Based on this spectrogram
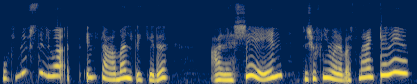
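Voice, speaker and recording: A woman voicing a sharp-tongued young heroine with an Egyptian accent, in a bantering, higher-pitched way. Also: big pitch swings, quick pace, dry recording, muffled recording. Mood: playful. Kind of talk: storybook role-play series.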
